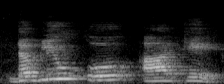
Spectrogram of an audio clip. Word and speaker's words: work: नंतर W-O-R-K, work. वर्क शब्द आहे परंतु आर आपल्याला सायलेंट करायचा आहे थोडासा. वर्क.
